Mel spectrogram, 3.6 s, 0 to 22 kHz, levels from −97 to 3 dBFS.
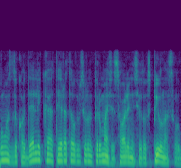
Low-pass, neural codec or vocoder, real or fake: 7.2 kHz; codec, 16 kHz, 4.8 kbps, FACodec; fake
